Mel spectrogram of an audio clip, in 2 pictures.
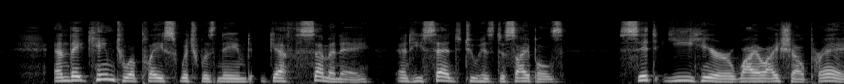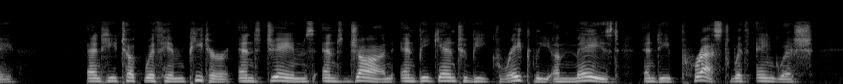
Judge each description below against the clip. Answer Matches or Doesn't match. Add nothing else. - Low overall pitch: Doesn't match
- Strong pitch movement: Doesn't match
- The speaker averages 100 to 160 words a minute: Matches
